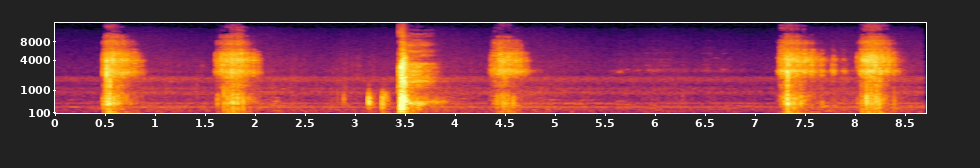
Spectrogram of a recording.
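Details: Sneezing and sniffling from a cold that is getting worse: about seven hissing, breathy nasal bursts with sniffs between, over a faint steady hum.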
